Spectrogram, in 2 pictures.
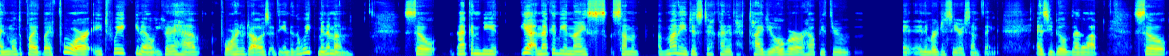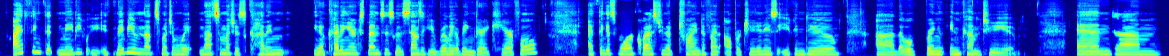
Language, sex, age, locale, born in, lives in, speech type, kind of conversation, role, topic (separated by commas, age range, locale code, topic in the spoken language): English, female, 60-64, en-US, United States, United States, conversation, advice, advisor, How can I lower my monthly expenses without missing out on things I enjoy?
